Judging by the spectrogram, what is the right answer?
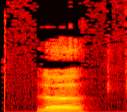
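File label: "leu6", Teochew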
